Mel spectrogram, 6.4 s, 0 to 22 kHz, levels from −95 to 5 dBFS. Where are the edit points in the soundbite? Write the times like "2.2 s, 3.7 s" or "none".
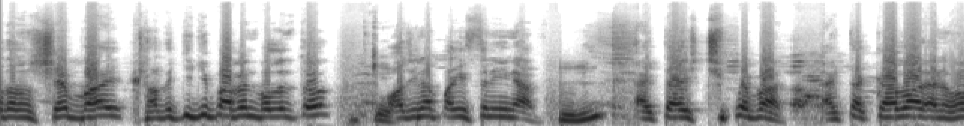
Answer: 0.9 s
